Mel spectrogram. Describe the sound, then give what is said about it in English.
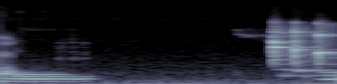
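A telephone rings with a short burst of bright, trilling electronic chirps at the end, after a low voice fades into near silence. “I have phones ringing”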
